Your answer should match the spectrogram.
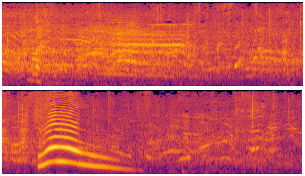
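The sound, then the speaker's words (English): A group of children pat steadily to make a rain-like storm patter, with chatter throughout and a loud, sweeping vocal whoop from one voice midway. “And then, let's get some petting going, kids. Okay, and we're getting a little bit louder.”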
